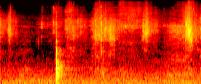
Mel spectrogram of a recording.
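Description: A Kyoku kitchen knife slices through raw chicken on a cutting board. One sharp knock comes down on the board, with soft, quiet slicing and scraping strokes around it and no talk.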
